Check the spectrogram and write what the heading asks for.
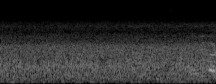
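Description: River water running steadily over rocks, an even rushing noise.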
